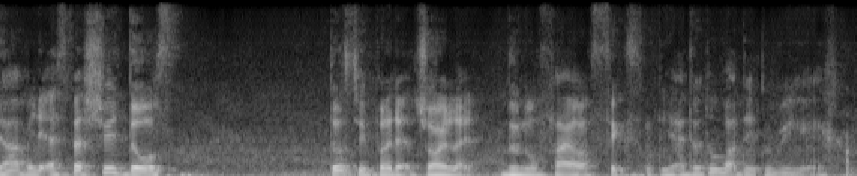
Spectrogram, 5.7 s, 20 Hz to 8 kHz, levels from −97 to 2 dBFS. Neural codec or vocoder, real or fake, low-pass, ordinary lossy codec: codec, 16 kHz, 4 kbps, X-Codec, HuBERT features, trained on LibriSpeech; fake; none; none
